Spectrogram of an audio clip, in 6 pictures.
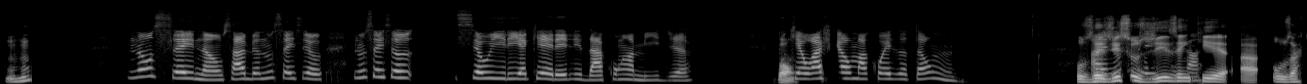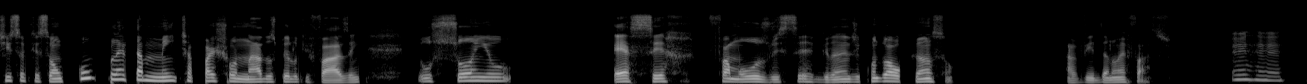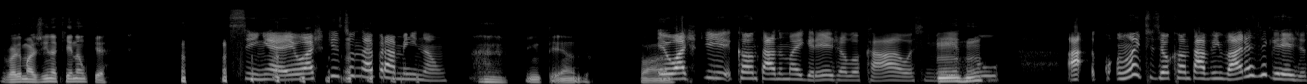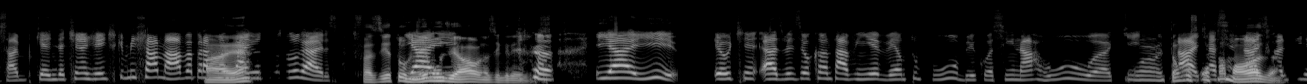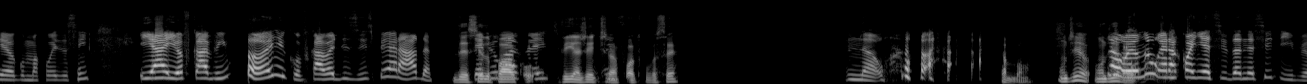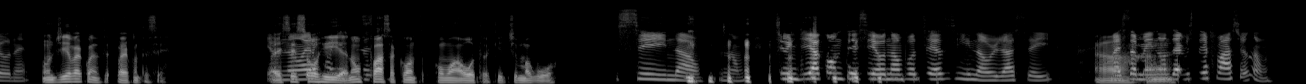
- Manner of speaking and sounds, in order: laugh; chuckle; laugh; laugh
- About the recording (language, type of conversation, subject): Portuguese, podcast, Que show ao vivo você nunca vai esquecer?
